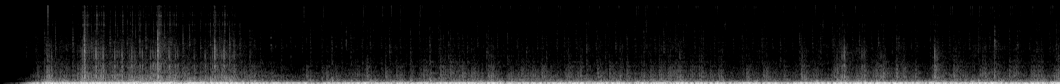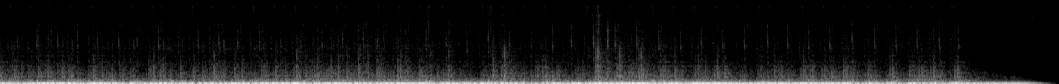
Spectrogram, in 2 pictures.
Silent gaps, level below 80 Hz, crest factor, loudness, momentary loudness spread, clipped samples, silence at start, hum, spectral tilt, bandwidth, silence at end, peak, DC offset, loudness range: none; -12 dBFS; 12 dB; -20 LUFS; 6 LU; under 0.1%; 0.25 s; none; -8.5 dB/octave; 2.1 kHz; 0.25 s; 0 dBFS; under 0.1%; 3 LU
